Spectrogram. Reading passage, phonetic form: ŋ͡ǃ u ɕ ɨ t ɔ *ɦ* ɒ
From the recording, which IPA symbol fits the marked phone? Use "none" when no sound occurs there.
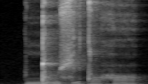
ɦ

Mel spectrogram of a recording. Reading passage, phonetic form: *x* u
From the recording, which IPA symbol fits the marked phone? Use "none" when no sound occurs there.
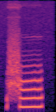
x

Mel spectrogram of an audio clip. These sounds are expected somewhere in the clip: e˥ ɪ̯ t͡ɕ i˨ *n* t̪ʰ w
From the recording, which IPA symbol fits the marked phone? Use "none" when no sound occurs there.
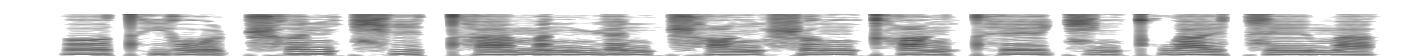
ŋ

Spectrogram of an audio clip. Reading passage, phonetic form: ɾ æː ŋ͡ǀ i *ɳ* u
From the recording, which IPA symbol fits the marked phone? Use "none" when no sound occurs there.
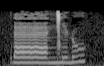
ɳ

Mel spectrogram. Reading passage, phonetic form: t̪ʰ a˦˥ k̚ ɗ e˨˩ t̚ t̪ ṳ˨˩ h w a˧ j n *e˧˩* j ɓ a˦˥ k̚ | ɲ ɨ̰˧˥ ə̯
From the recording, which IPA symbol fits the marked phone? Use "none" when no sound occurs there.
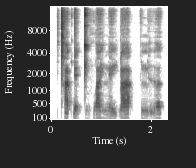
e˧˩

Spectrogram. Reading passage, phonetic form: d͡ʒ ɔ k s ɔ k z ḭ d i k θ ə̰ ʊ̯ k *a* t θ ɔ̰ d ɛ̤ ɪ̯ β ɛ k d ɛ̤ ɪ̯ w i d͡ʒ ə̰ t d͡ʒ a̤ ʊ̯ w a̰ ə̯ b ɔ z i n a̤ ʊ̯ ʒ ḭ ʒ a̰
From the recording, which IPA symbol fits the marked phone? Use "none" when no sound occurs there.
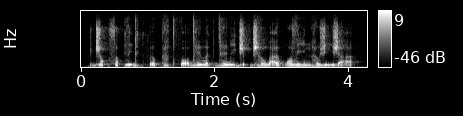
a̤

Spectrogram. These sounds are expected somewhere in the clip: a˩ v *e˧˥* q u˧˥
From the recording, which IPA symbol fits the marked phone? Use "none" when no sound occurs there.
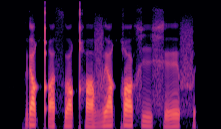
e˧˥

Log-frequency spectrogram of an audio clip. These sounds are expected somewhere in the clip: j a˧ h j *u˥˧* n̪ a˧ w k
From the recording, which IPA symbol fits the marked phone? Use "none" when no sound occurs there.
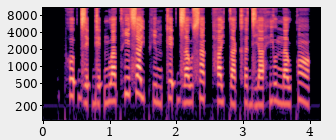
u˥˧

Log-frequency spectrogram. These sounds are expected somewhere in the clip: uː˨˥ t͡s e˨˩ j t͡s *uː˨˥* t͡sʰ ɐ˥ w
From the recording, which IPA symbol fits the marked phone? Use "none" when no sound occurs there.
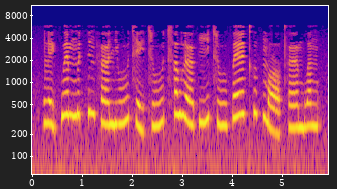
uː˨˥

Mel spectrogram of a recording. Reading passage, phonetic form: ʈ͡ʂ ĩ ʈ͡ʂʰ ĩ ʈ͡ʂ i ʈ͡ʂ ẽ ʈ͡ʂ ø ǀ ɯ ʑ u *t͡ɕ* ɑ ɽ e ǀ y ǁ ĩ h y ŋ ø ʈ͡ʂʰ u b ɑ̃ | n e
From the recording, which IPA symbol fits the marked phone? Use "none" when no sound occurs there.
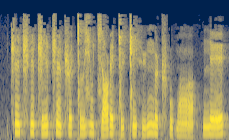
t͡ɕ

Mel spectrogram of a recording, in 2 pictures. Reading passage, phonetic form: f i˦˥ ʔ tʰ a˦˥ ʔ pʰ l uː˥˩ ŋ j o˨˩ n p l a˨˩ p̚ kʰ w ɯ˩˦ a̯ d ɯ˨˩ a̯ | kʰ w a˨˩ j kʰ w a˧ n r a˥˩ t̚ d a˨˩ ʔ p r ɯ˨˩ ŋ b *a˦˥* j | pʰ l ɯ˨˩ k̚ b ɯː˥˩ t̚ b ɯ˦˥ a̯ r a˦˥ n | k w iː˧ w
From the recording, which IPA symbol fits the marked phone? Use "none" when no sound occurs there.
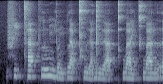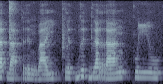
a˦˥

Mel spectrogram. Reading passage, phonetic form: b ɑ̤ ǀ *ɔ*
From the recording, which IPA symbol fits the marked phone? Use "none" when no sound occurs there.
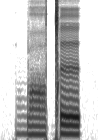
ə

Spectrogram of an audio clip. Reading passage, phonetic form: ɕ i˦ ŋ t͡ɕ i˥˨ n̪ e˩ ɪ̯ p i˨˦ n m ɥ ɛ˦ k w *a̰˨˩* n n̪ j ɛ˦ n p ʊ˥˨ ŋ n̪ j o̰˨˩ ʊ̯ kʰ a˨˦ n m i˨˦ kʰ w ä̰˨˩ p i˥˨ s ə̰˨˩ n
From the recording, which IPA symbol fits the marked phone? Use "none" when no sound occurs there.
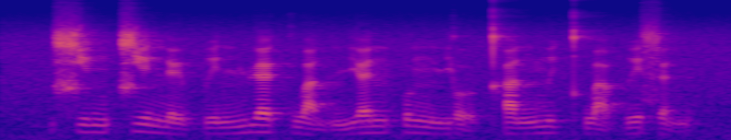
a̰˨˩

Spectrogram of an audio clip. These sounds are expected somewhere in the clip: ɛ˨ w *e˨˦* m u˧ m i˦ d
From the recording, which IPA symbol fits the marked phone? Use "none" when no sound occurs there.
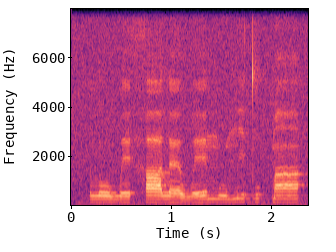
e˨˦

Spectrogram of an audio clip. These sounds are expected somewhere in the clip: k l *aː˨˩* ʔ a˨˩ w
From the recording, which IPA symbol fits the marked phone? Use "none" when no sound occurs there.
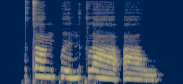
aː˨˩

